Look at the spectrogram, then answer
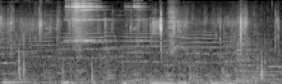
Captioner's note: door bell jingles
